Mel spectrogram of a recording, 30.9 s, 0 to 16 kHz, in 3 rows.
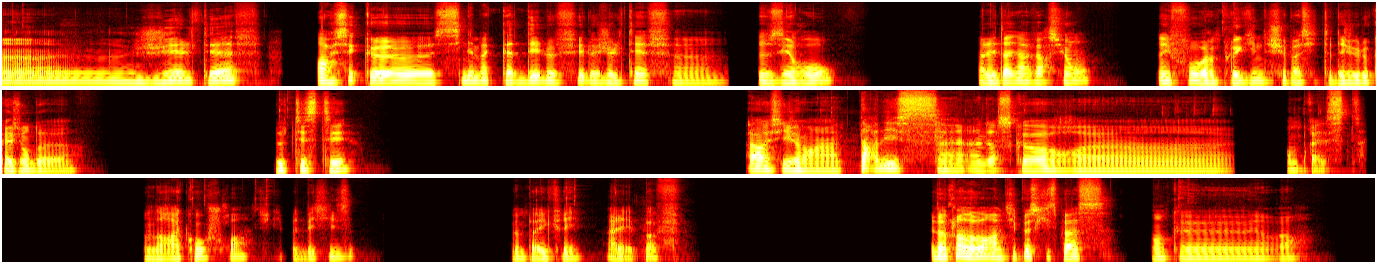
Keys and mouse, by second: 27.1-29.4 drag.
